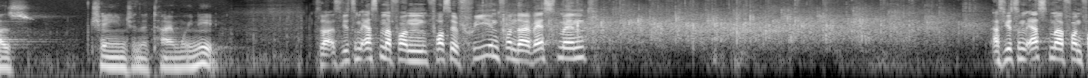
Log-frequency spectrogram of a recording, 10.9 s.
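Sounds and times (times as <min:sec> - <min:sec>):
speech: 0:00.0 - 0:02.3, 0:03.2 - 0:06.1, 0:09.9 - 0:10.8
large crowd applauding at a Fossil Free divestment event: 0:04.6 - 0:10.2.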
